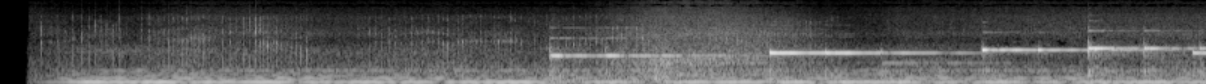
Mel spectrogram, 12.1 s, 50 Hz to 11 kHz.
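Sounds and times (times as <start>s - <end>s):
dolphins clicking: 0.3s - 9.4s
ambient music drone: 0.3s - 12.0s
dolphins whistling: 1.2s - 9.7s.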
